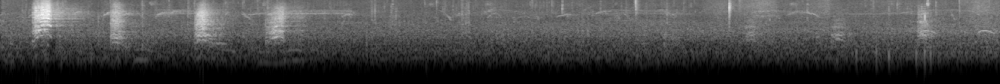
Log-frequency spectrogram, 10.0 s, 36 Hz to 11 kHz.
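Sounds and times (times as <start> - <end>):
grey heron Ardea cinerea: 0.3 - 3.6, 7.4 - 9.9.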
